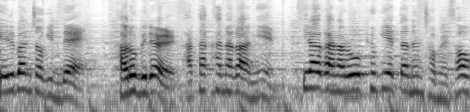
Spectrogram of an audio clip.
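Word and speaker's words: カルビ: 갈비를 일본식 발음으로 하면 가루비인데, 일본 맥도날드가 일본을 대표하는 버거로 가루비 맥을 소개한 사건이 있었습니다.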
